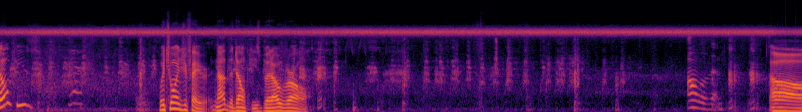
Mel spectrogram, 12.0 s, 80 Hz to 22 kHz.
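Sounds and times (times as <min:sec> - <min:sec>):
insects chorus: 0:00.0 - 0:12.0.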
